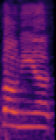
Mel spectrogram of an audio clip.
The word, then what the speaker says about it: Bonilla: what he's talking about the spanish pronunciation for that name is bonilla so godzilla would not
